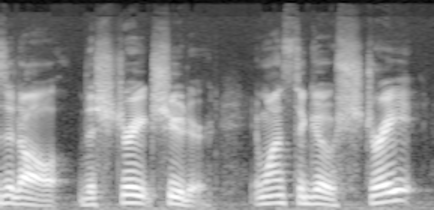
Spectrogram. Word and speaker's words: Chuter: it all the straight shooter it wants to go straight and fast and it's spelled shoot like c-h-u-t kind of like down a chute or a cool works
